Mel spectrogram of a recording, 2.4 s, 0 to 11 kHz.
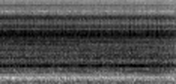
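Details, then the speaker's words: Old serpentine belt tensioner pulley from a 2008 Ford F-250 spun by hand: steady rough, gritty whirring; worn bearing grinding, which caused the belt squeak and noise. "now the reason all this started was because this old one was making a bunch of noise I don't know if you'll be able to hear"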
